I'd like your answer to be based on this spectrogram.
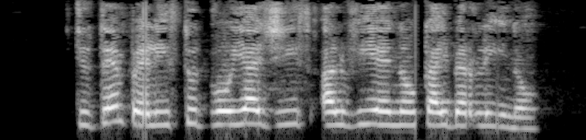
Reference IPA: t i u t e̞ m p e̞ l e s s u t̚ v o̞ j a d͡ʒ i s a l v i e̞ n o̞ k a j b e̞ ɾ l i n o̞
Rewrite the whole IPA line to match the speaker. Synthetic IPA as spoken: t i u t e̞ m p e̞ l i s t u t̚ v o̞ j a d͡ʒ i s a l v i e̞ n o̞ k a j b e̞ ɾ l i n o̞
